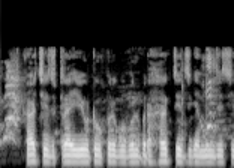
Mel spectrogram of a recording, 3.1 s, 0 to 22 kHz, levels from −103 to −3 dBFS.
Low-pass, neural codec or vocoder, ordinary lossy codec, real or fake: none; none; none; real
